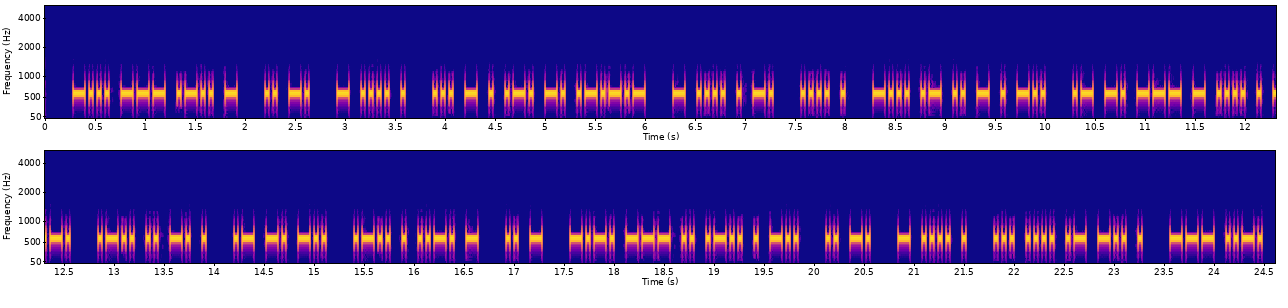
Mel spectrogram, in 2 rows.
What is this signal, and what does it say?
Morse code, heard as a keyed tone, about 30 wpm, 600 Hz. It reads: BOLT IN THE STERN. THEN HE BAITED ANOTHER LINE AND LEFT IT COILED IN THE SHADE OF
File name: the old man and the sea / the old man and the sea 1 30wpm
